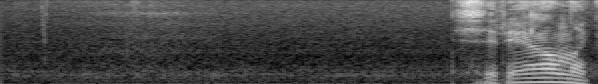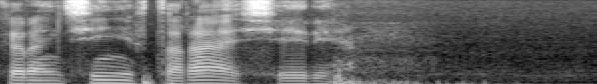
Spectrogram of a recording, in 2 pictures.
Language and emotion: Russian, sad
